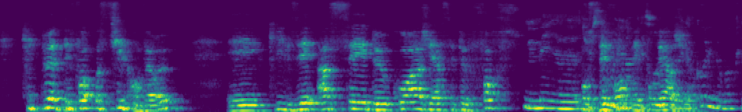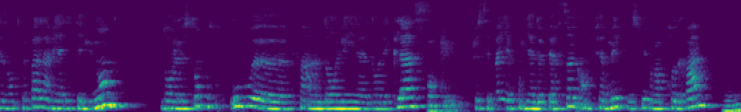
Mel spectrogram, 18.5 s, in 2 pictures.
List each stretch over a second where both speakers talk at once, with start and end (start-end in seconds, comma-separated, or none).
7.2-8.7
